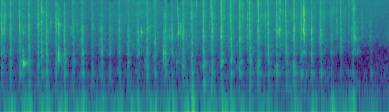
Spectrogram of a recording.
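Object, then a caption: Hard-plastic water bottle. Fingertips and nails tap quickly on the body of a hollow black hard-plastic sports water bottle with a green-accented cap, partly filled with water. A rapid stream of short, bright clicking taps with a light hollow knock underneath, each dying away almost at once, goes on steadily and thins out slightly near the end.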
